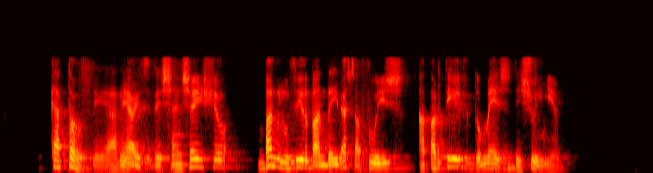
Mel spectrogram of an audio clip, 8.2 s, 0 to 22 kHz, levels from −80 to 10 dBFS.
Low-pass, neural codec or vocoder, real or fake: 5.4 kHz; codec, 16 kHz, 1 kbps, X-Codec, HuBERT features, trained on general audio; fake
